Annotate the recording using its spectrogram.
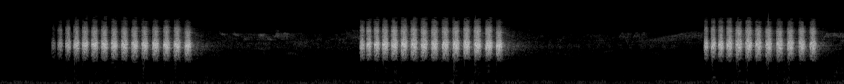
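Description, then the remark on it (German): A Eurasian magpie chattering: three loud, harsh bursts of rapid rattling notes, each lasting over a second, separated by short pauses with faint softer calls between them. No voices. “Was man aber oft hört, ist das, äh, ja, das sogenannte Schackern, was wir euch jetzt mal vorspielen.”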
